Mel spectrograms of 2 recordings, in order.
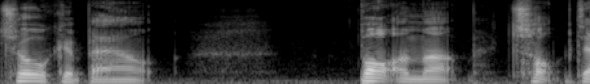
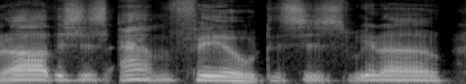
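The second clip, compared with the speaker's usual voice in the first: higher, resigned fan voice; 6 semitones higher than usual. Retold or imitated. Fans at Anfield shrugging off the goal, resigned. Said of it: "there's fans going".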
